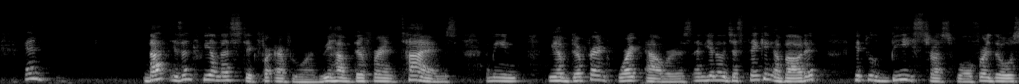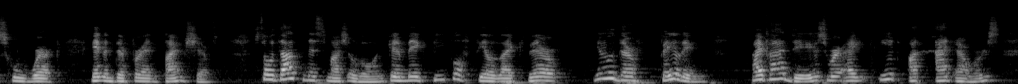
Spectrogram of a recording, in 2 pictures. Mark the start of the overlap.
none

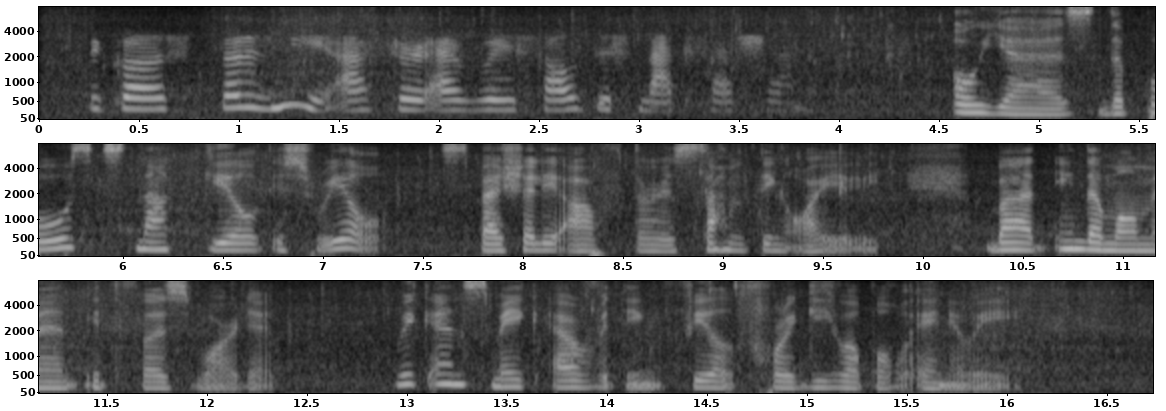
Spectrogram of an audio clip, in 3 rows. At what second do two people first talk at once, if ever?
none

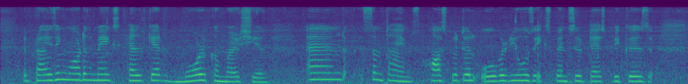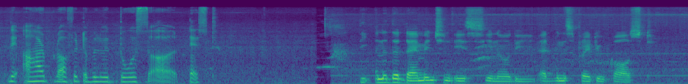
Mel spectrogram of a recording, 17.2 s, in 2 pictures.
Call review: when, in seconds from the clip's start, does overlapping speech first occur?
none

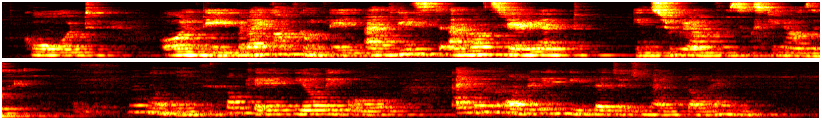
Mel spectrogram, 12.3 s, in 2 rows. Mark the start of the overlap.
none

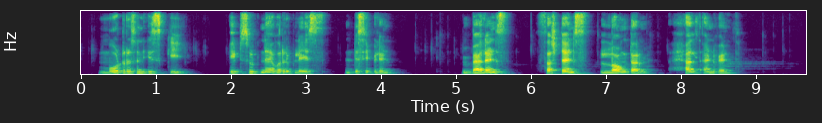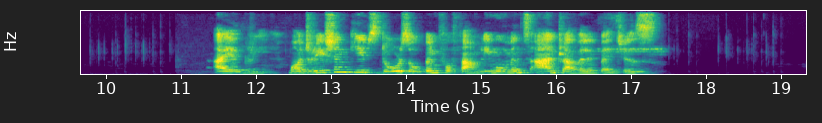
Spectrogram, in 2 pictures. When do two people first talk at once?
none

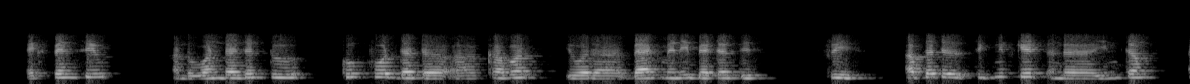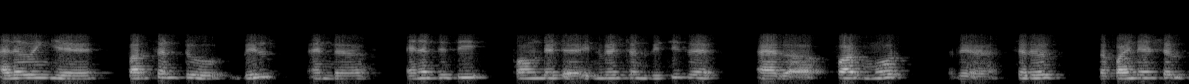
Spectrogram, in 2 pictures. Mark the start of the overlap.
none

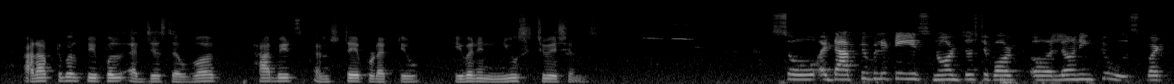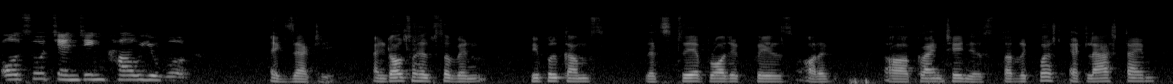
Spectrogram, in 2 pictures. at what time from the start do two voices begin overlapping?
none

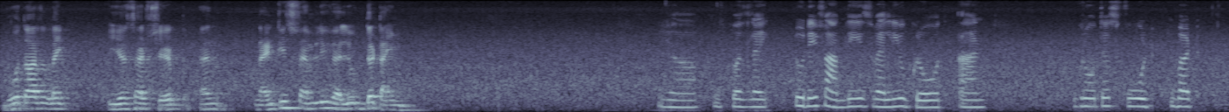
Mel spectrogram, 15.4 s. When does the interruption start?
none

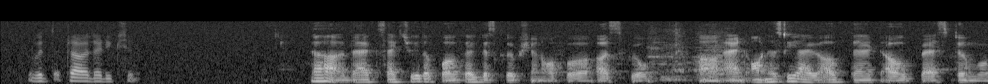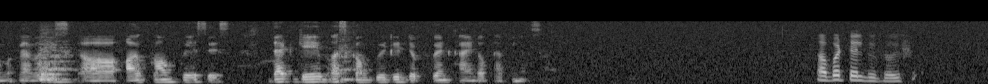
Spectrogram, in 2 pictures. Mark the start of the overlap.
none

